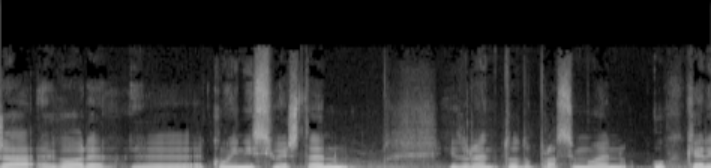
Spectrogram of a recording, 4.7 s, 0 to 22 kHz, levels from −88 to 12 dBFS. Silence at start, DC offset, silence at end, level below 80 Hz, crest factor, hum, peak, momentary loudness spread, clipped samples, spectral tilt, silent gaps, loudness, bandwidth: 0 s; 0.4%; 0 s; -38 dBFS; 14 dB; none; -4 dBFS; 9 LU; under 0.1%; -5.5 dB/octave; none; -18 LUFS; 16 kHz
